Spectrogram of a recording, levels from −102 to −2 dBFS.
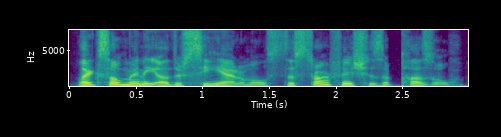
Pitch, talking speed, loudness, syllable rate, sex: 155 Hz, 220 wpm, -19 LUFS, 6.1 syllables/s, male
